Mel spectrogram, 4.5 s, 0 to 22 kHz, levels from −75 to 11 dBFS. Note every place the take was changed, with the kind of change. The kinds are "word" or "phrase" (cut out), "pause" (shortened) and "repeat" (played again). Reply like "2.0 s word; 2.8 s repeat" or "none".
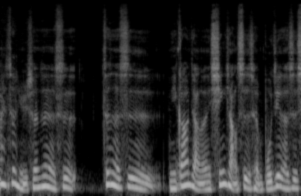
1.4 s pause; 2.5 s pause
